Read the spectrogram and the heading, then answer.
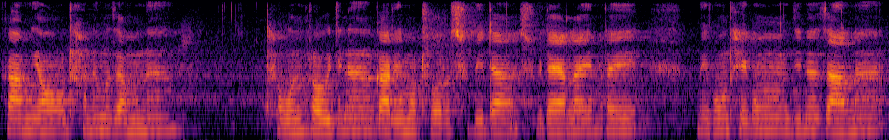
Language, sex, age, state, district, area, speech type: Bodo, female, 60+, Assam, Chirang, rural, spontaneous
